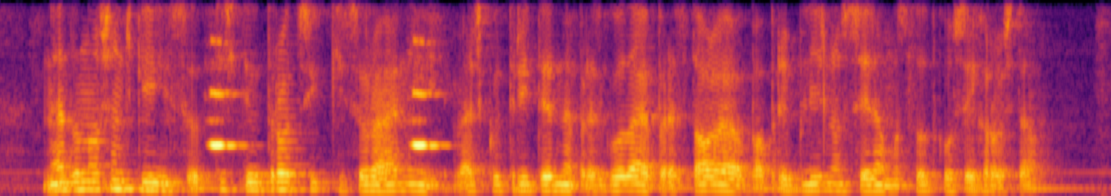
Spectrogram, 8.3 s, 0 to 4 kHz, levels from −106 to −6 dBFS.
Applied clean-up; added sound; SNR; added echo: none; Wind instrument, woodwind instrument; -5 dB; none.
